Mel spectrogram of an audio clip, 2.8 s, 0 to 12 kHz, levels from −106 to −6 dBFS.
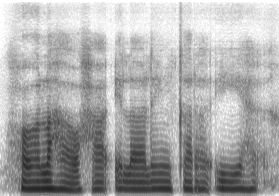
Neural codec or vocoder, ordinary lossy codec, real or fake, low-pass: codec, 24 kHz, 0.9 kbps, DualCodec; none; fake; none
